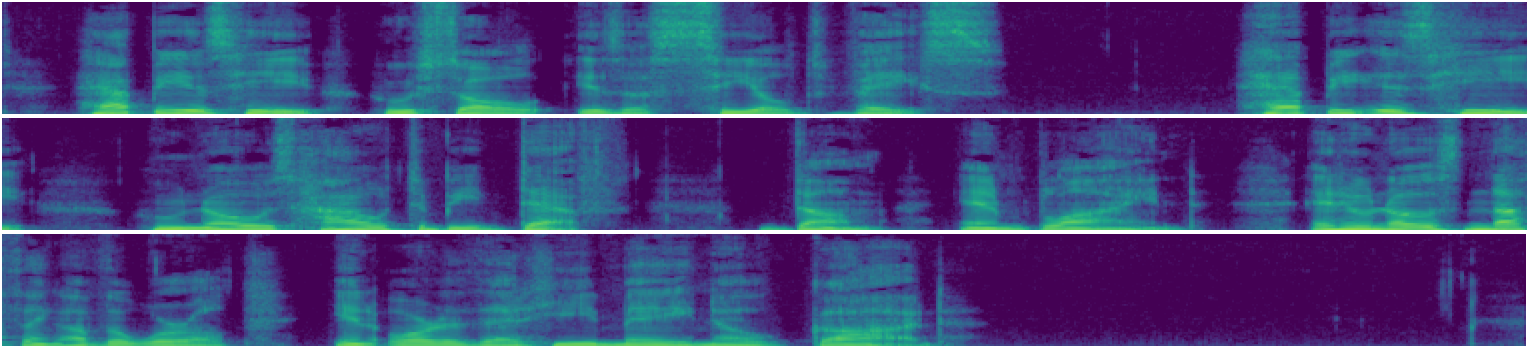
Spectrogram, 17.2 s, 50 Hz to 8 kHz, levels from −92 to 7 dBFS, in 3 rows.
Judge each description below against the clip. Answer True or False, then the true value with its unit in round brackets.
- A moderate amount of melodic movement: False (6.6 semitones)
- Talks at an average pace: False (120 wpm)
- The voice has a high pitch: False (120 Hz)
